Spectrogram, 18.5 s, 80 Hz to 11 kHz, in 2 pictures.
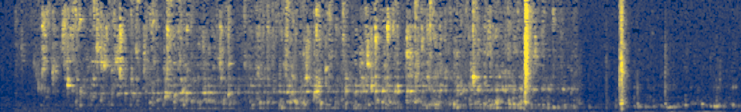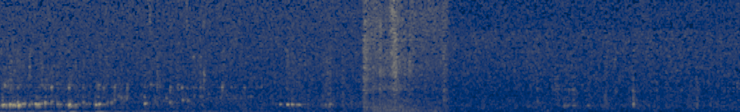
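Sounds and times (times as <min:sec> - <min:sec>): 
water dripping: 0:00.2 - 0:13.6.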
